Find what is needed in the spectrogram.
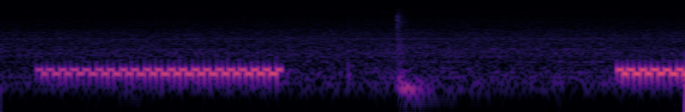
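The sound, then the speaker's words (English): A call ringtone plays through a computer as a guest is called to join a live stream: a steady buzzing ring of just over a second, a pause with a faint click, then the ring starts again, clear. “Phone's ringing.”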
